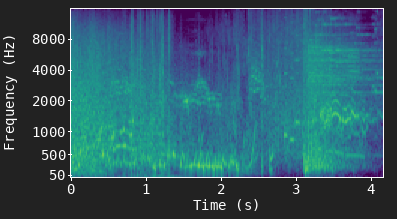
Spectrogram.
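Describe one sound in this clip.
Wet ink splatters loudly with a squelching burst.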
